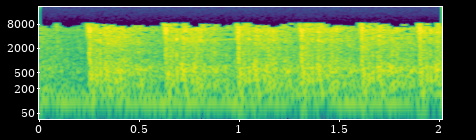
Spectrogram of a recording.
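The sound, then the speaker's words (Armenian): Celebratory gunshots fired into the air by soldiers in Afrin: several sharp, loud reports in quick succession over a constant dense background roar. “Ներքևում հավաքված թուրք և արաբ զինվորականներն այդ ամենը ողջունում են Ալլահը մեծ է բացականչություններով և օդարձակած կրակոցներով։”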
